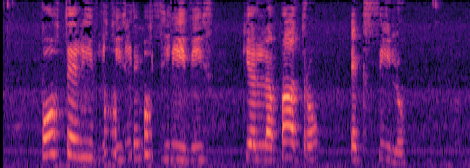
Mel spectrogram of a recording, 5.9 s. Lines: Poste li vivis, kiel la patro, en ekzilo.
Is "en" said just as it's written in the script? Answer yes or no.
no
